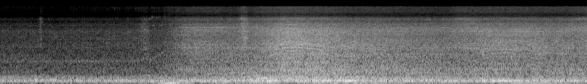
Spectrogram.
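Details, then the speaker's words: 2005 Hummer H2 6.0L V8 with 72K miles, warmed up after nearly an hour of running, revved in place: smooth, even note rising cleanly with no knocks or misses. The engine is healthy; the automatic transmission engages no gears. "it's got low miles the motor sounds good I've had it running for almost an hour it idles smooth and revs up nice"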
